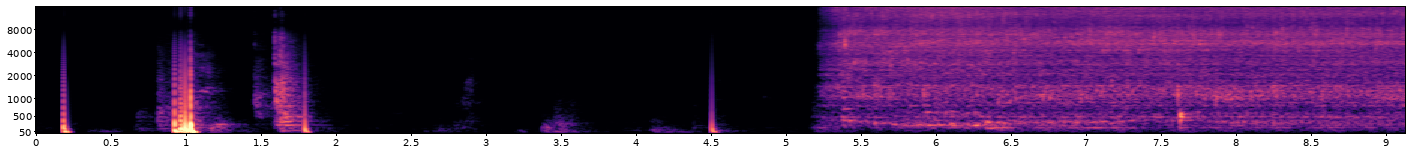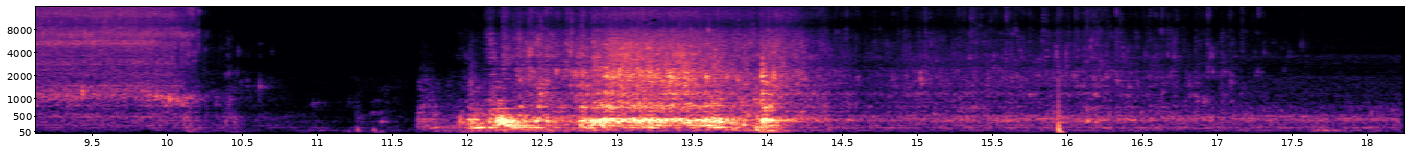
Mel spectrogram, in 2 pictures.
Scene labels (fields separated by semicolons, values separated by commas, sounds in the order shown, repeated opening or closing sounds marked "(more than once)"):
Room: bathroom; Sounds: door, running water, toilet flushing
